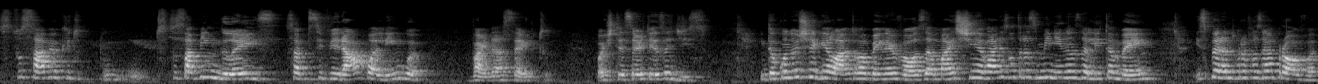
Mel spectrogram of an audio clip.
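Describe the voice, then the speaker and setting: A woman talks at a high pitch with ordinary pitch variation. Audible room echo and noticeable background noise are present. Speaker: YouTuber. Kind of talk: casual vlog talk. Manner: fast.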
